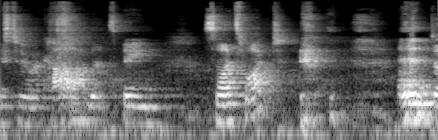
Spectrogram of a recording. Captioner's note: laughs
